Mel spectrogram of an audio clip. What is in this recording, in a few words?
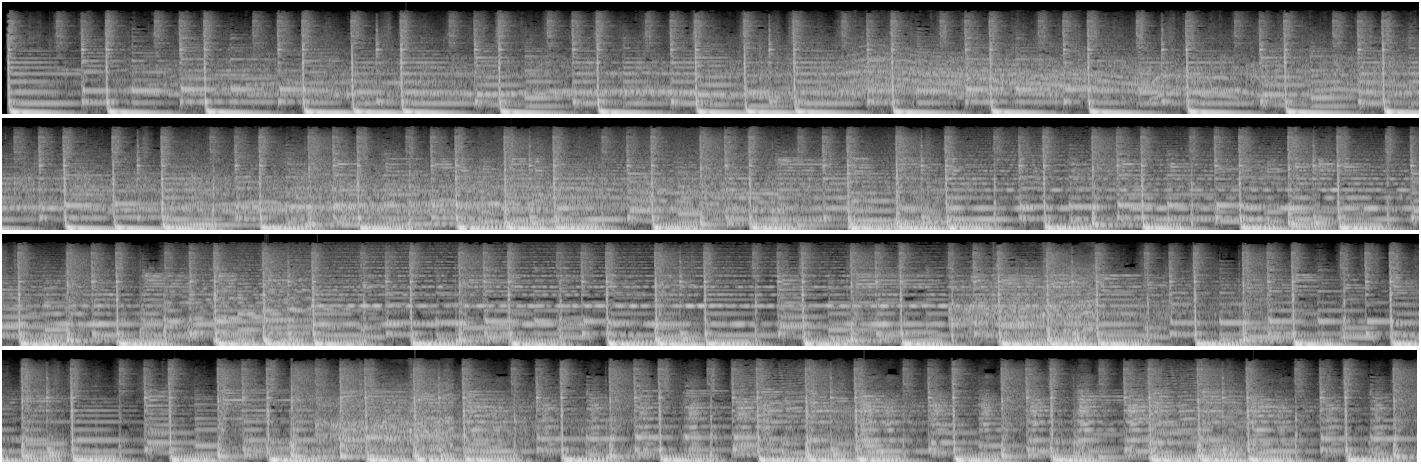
JINGLE INTRO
